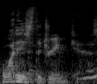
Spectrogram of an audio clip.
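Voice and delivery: mock curious question; wondering aloud at a mystery; puzzled wonder. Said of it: "where it was like".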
